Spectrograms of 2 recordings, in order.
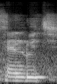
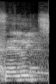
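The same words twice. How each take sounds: First: "স্যান্ডউইচ" with the D pronounced, "sand-wich"; sounded D. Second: "স্যান্ডউইচ" said as "san-wich", no D; silent D. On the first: Teacher showing students the mistaken sandwich, D sounded. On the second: Teacher showing students how to say sandwich, silent D. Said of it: "not স্যান্ডউইচ". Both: Shown as a demonstration.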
